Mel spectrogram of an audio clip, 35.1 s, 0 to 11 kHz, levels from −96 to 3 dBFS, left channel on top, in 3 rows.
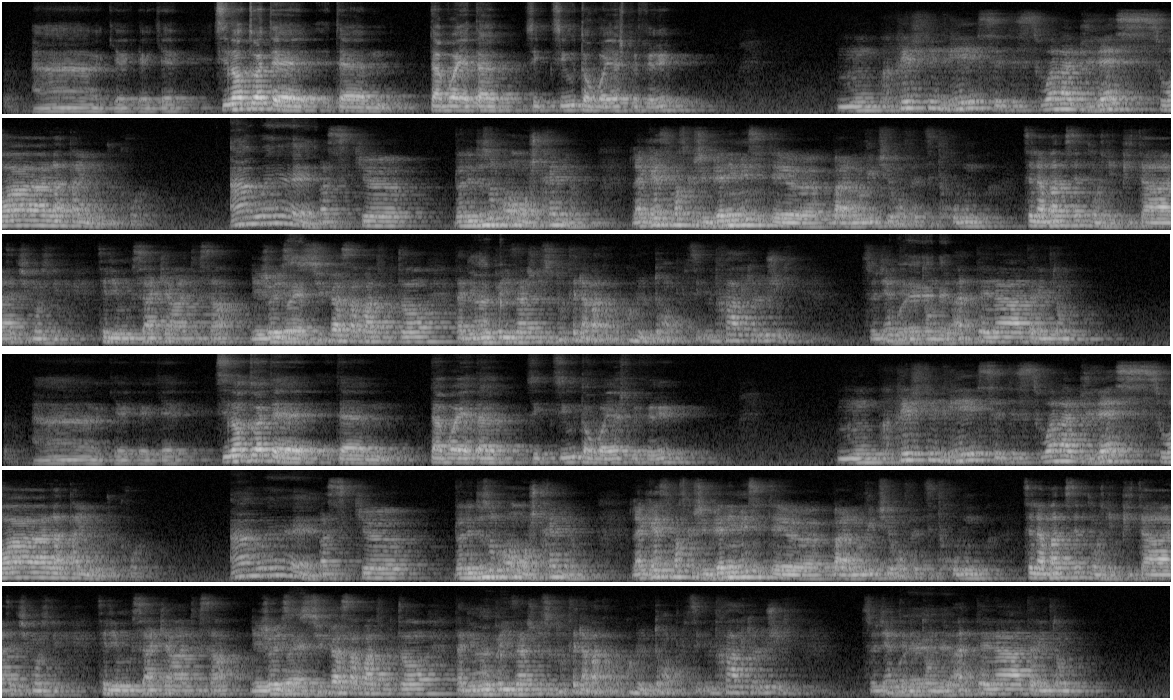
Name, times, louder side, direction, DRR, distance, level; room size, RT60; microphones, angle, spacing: voice 1, 0.3-1.7 2.1-3.9 4.3-5.0 5.2-6.7 14.0-14.8 26.1-26.4 28.1-28.3 32.2-32.9, left 2 dB, 85° left, 1.5 m, -30 dB
voice 2, 8.3-13.1 14.8-15.8 16.2-17.5 18.0-21.6 21.9-31.3 32.0-34.1, equal, 10° right, 1.3 m, -32 dB
13.5 x 8.1 x 5.7 m
head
